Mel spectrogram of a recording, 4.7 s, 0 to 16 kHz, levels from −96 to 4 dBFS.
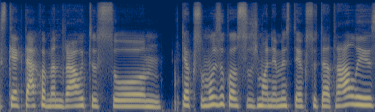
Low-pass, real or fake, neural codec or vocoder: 14.4 kHz; fake; autoencoder, 48 kHz, 32 numbers a frame, DAC-VAE, trained on Japanese speech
